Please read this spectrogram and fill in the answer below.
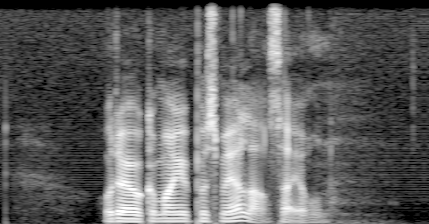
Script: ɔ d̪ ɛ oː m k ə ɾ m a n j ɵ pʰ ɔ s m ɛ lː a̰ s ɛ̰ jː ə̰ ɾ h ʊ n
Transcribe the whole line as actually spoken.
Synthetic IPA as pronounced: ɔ d̪ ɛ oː k ə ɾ m a n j ɵ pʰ ɔ s m ɛ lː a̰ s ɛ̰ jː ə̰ ɾ h ʊ n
